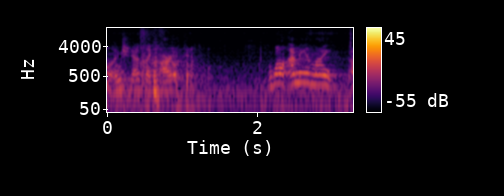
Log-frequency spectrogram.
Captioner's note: Cole laughs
